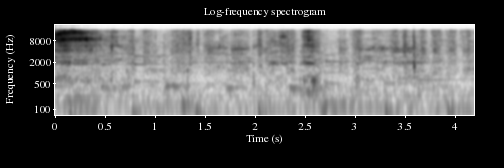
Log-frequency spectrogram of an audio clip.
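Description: Wax crayon rubbing back and forth on paper, heaviest near the start, over quiet background music of short held notes.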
